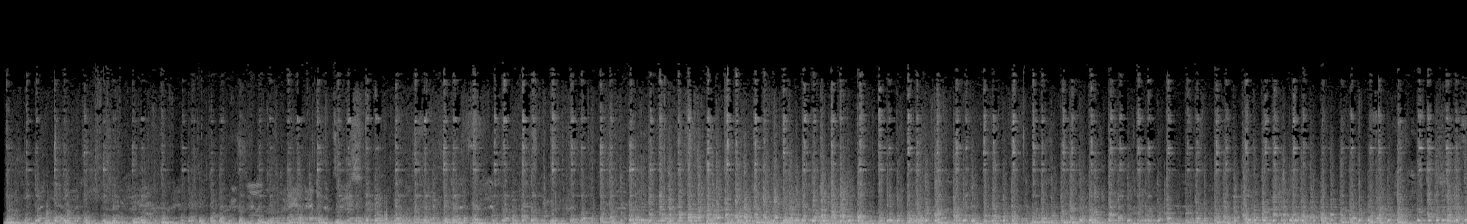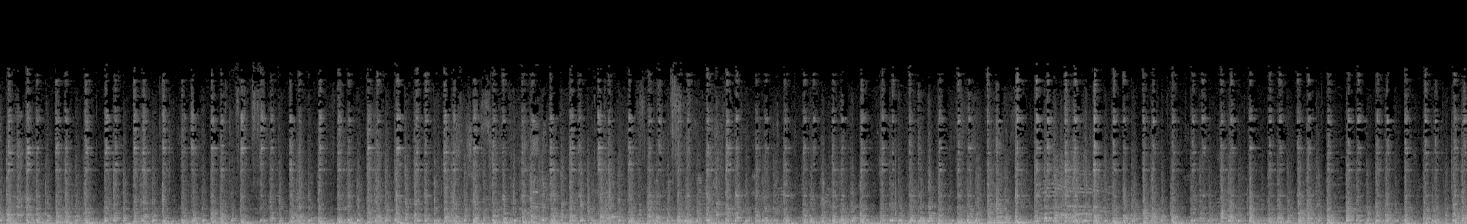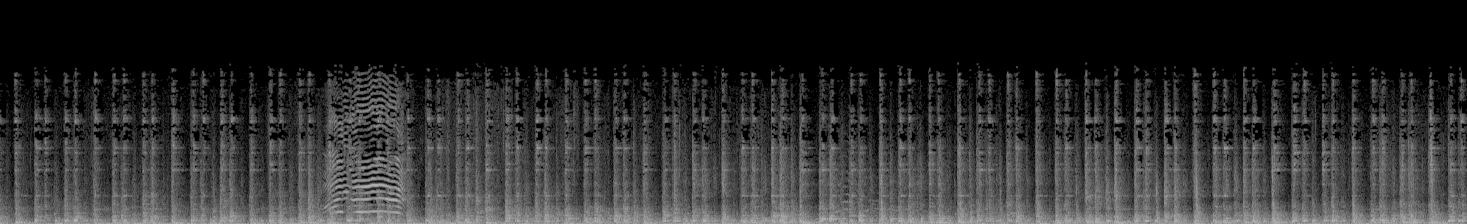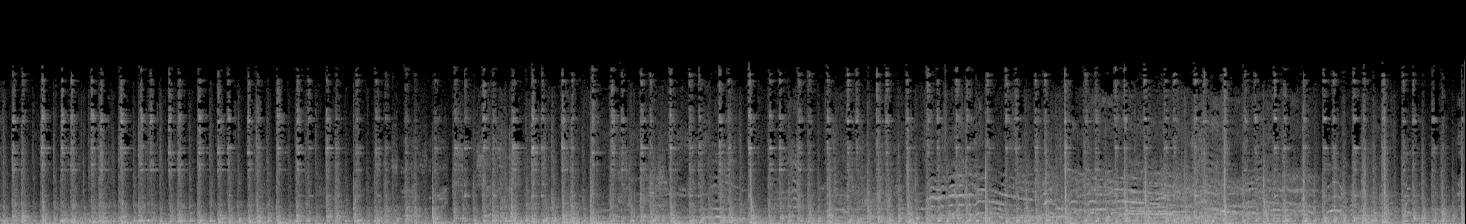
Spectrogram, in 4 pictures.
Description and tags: Sommersonnenwende Glastonbury Tor
We are to the Summer Solstice on Tor Hill, in Glastonbury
